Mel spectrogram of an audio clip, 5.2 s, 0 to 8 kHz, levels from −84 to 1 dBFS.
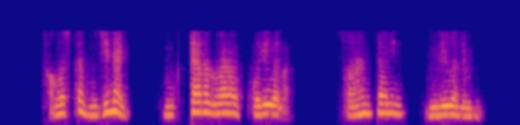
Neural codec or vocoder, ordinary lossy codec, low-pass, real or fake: codec, 16 kHz, 0.5 kbps, FreqCodec, smaller model; AAC, 16 kbps; 7.2 kHz; fake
